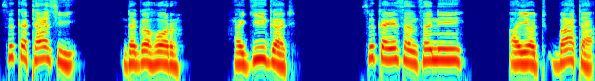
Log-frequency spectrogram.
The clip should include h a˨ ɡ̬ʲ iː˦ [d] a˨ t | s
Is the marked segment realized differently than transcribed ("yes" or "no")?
yes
